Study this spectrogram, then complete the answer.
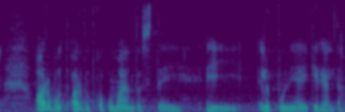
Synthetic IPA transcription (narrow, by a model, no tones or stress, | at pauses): ʔɑrvud̪̥ɑrvud̪̥̚ko̞ɡ̥umɑjɑnd̪̥ust̪e̞̰j | ej | lɤpːuniejkirjeld̪̥ɑ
